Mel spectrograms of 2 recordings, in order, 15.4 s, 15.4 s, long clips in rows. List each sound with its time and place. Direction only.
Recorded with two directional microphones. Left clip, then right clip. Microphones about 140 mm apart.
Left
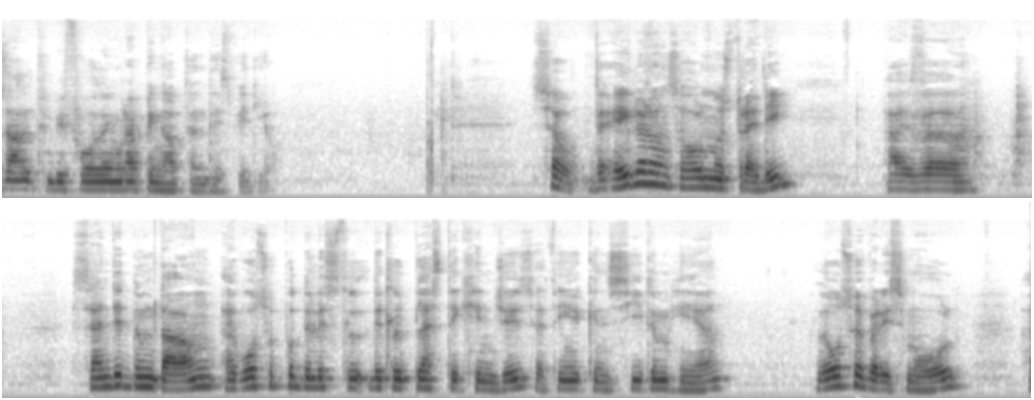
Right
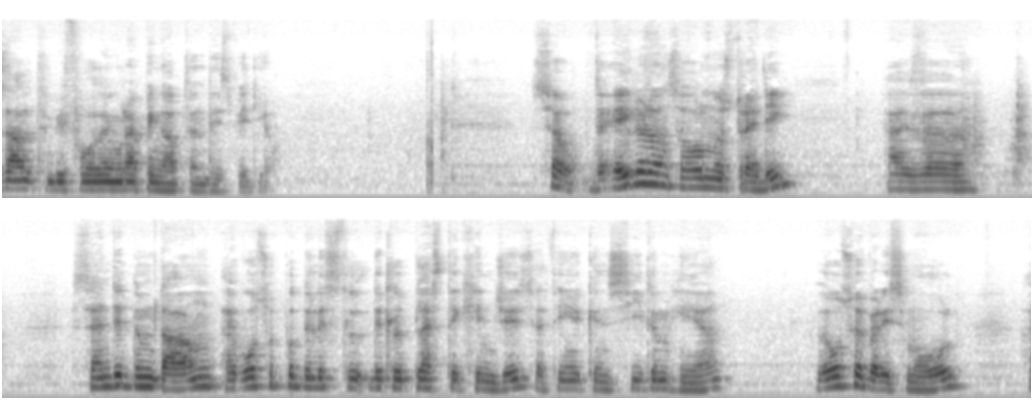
0.0 s speech: 15° right (ahead or behind)
4.0 s speech: 55° left (ahead or behind)
8.3 s speech: 35° left (ahead or behind)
